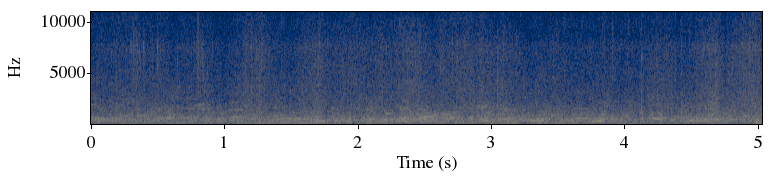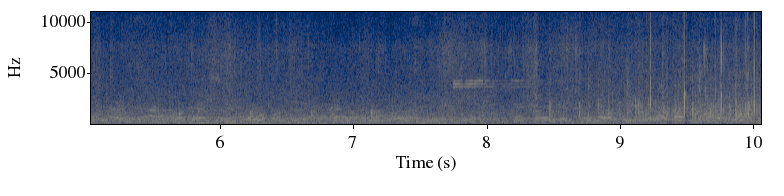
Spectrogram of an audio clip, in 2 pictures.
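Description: A large stadium crowd murmurs and chatters steadily in the open air.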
